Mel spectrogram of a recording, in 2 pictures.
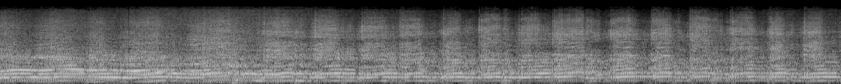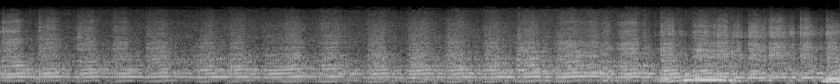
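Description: Chevrolet Chevelle's engine held at high revs in a burnout, its note wavering slightly while the rear tyres spin.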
